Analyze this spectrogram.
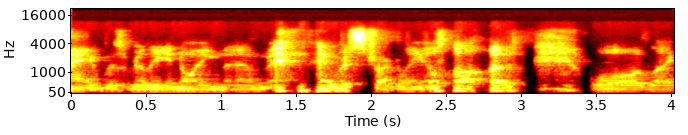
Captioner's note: chuckles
